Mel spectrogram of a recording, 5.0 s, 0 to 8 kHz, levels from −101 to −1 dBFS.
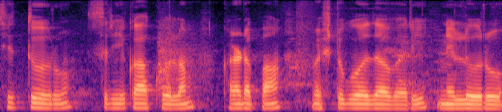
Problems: background sounds at intervals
